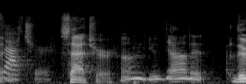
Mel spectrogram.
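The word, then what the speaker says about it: Sachar: Satcher.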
